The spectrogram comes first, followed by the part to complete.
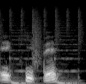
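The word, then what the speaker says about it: équipe: ni kama inamezwa eh ekip ndio maana timu ya mpira inaandikwa ekipe lakini inatamkwa ekip France timu ya Franceip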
